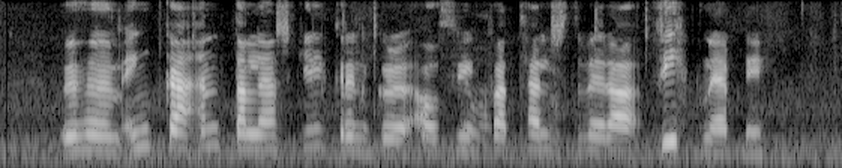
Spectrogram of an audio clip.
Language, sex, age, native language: Icelandic, female, 20-29, Icelandic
